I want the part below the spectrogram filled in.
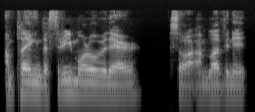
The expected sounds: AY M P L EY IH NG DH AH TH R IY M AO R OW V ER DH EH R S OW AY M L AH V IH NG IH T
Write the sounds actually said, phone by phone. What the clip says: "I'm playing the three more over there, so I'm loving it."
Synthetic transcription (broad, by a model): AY M P L EY IH NG DH AH TH R IY M AO R OW V ER DH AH R S OW AY M L AH V IH NG IH T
